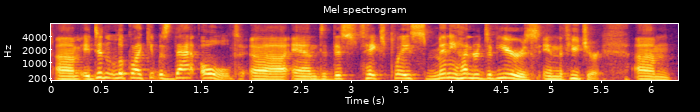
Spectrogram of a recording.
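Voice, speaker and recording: A man hosting a casual spoken movie review, rambling along with jokey, animated asides. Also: on the high side, moderate pace. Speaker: film reviewer and host.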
